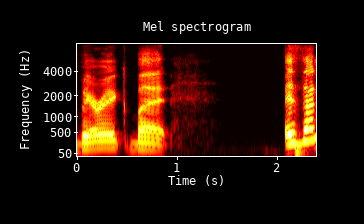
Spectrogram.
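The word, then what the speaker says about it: Barrack: is that not funny I'm sure it's pronounced Beric but is that not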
